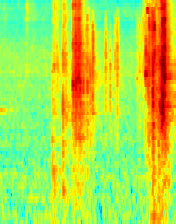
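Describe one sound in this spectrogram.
A metal latch on a door clicks and slides open.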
